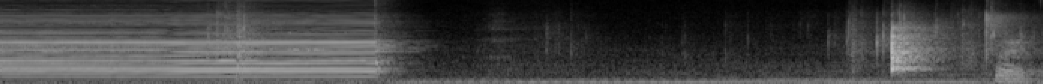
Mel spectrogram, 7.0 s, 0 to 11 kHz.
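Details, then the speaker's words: 1991 Johnson 50hp outboard, power trim/tilt tested after repair but before refilling fluid that was dumped out: the trim motor buzzes steadily and strained for a couple of seconds, then stops. Pump low on fluid; works after refilling and bleeding the air. "moment of truth it needs fluid i haven't put the fluid in there i dumped some out of it"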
